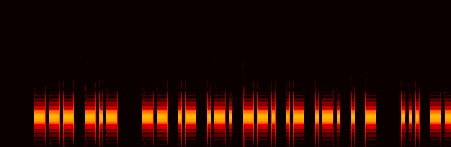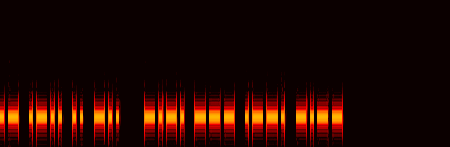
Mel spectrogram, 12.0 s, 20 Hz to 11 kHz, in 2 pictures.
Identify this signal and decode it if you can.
Morse code, heard as a keyed tone, about 25 wpm, 700 Hz. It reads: OK MARGARET SOLID COPY
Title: Practice QSO - Exchange 3 - More Info - 25wpm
